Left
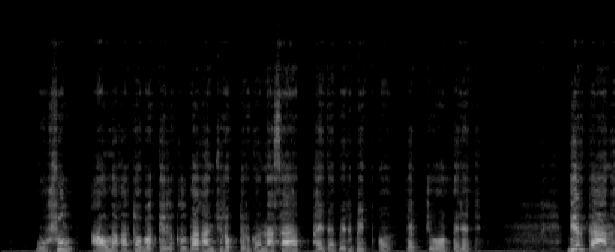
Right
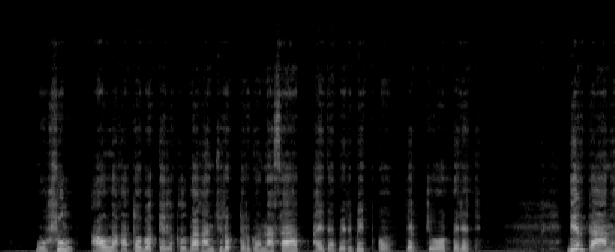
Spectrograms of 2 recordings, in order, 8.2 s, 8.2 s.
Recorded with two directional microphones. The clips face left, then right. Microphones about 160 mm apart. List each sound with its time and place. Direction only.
0.4 s speech: 30° right (ahead or behind)
7.3 s a woman's voice: 25° right (ahead or behind)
